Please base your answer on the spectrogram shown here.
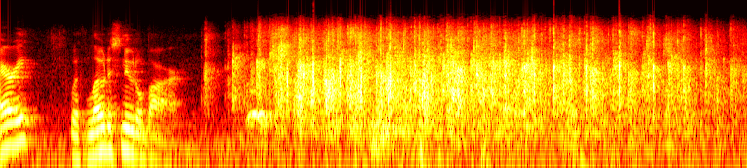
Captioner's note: applause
